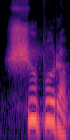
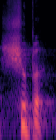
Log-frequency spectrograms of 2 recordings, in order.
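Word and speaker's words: שוב: 이 단어는 뭐라고 읽냐면 여러분 슈브라고 있습니다. 슈브. 짧게, 부는 짧게 슈브.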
